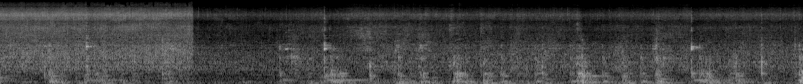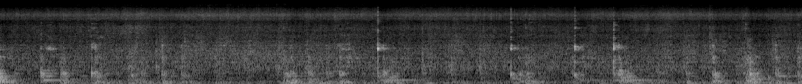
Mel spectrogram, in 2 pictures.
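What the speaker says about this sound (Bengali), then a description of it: "এবার টমেটো আর লঙ্কা কুচিগুলো দিয়ে দেব। দিয়ে নেড়ে চেড়ে নেব।" Chopped tomatoes and green chillies fry in a pan for an okra-tomato dish, with a continuous sizzle broken by repeated scraping stirs of a spatula at an irregular rhythm, close and clear, with no voices.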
